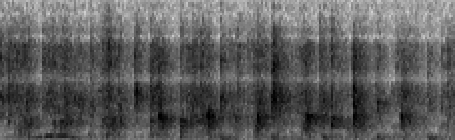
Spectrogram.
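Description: Steady crowd applause: many hands clapping at once in a dense, crackling wash that stays loud for about three seconds, with small surges. No one is talking.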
